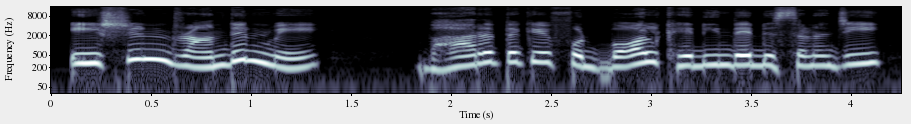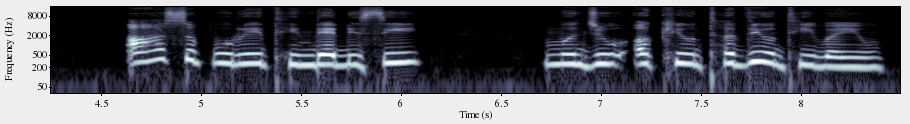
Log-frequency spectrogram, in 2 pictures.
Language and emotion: Sindhi, happy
